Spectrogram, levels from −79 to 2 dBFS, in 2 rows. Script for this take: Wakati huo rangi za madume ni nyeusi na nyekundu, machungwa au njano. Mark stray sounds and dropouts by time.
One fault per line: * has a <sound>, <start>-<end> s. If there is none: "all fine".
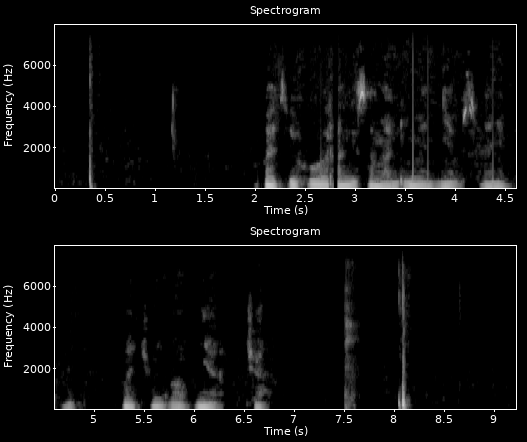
* has a dropout, 2.8-2.8 s
* has a throat clearing, 7.5-7.7 s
